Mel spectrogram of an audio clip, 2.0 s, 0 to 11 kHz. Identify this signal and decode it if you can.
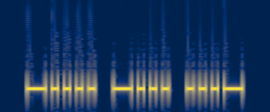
Morse code, heard as a keyed tone, about 26 wpm, 700 Hz. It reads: 6BV
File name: Speed-Racing - Three Letter-Number Combinations - 22wpm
